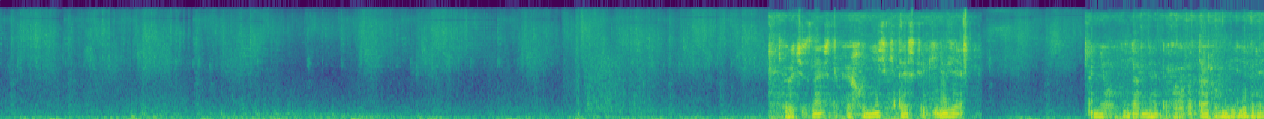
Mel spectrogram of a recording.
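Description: Electric spells crackle and zap in bursts.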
